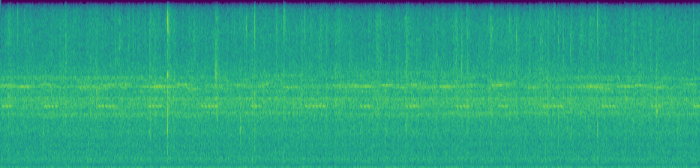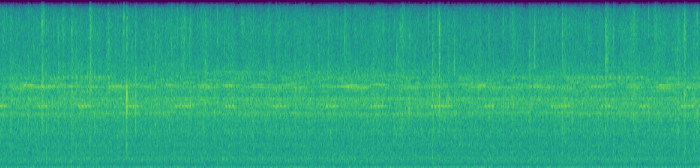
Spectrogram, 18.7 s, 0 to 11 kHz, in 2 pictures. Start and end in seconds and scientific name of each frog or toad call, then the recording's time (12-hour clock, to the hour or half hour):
none
~3am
